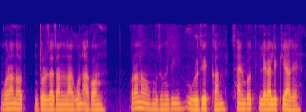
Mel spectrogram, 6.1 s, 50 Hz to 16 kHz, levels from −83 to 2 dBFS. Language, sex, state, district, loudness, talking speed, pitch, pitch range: Chakma, male, Tripura, West Tripura, -19 LUFS, 125 wpm, 125 Hz, 125-130 Hz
